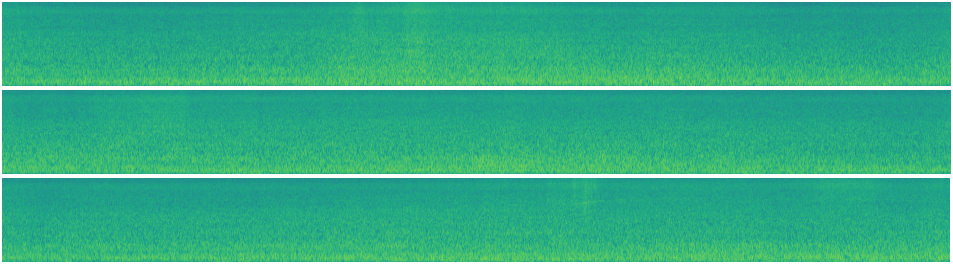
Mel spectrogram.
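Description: Heavy ocean swell surging and breaking in a harbour entrance: a loud, steady rush of surf and churning water.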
